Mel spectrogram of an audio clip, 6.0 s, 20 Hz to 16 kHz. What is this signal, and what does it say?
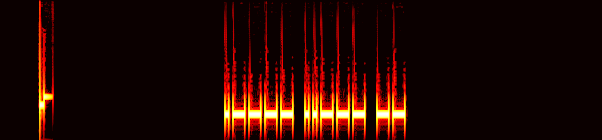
Morse code, heard as a keyed tone, about 29 wpm, 700 Hz. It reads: 12M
